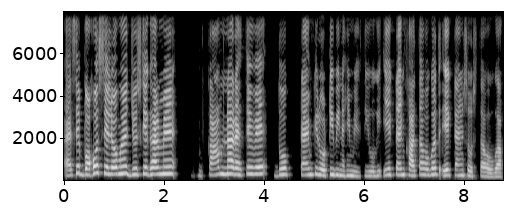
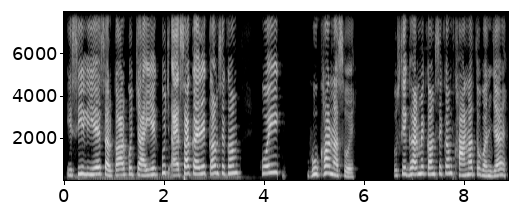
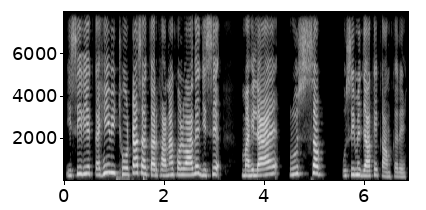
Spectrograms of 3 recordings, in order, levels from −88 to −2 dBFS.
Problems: constant background noise, background conversations at intervals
